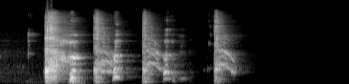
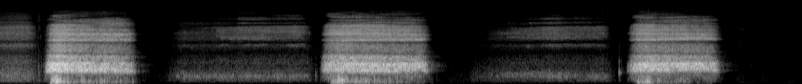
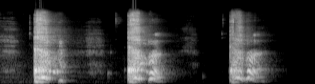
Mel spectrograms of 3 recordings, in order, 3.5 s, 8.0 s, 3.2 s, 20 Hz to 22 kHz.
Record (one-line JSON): {"cough_length": "3.5 s", "cough_amplitude": 31935, "cough_signal_mean_std_ratio": 0.32, "exhalation_length": "8.0 s", "exhalation_amplitude": 17266, "exhalation_signal_mean_std_ratio": 0.49, "three_cough_length": "3.2 s", "three_cough_amplitude": 30355, "three_cough_signal_mean_std_ratio": 0.37, "survey_phase": "alpha (2021-03-01 to 2021-08-12)", "age": "45-64", "gender": "Female", "wearing_mask": "No", "symptom_none": true, "smoker_status": "Never smoked", "respiratory_condition_asthma": false, "respiratory_condition_other": false, "recruitment_source": "REACT", "submission_delay": "1 day", "covid_test_result": "Negative", "covid_test_method": "RT-qPCR"}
